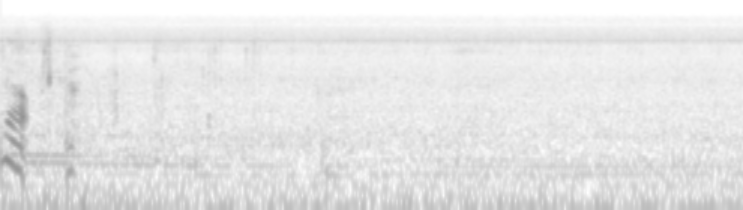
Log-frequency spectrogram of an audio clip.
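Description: Low, steady wind rumble on the microphone with a faint hiss behind it.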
